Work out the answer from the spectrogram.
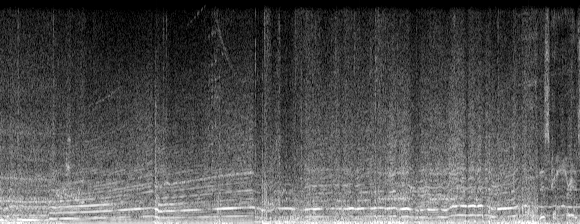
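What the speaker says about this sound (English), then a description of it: "For this second lap, you'll be driving the FXXK." Ferrari FXXK, a track-only version of the LaFerrari supercar, lapping a circuit: a loud engine note climbing steadily through the revs with repeated shifts and dips, close and continuous from start to end.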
